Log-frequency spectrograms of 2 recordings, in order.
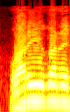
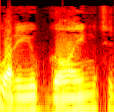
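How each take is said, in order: First: 'Going to' is reduced to 'gonna'. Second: 'Going to' is said as two full words. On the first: "you heard the reduced form" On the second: "you had to supply the correct form"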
